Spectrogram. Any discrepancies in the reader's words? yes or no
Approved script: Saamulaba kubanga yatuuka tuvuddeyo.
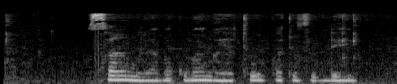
no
